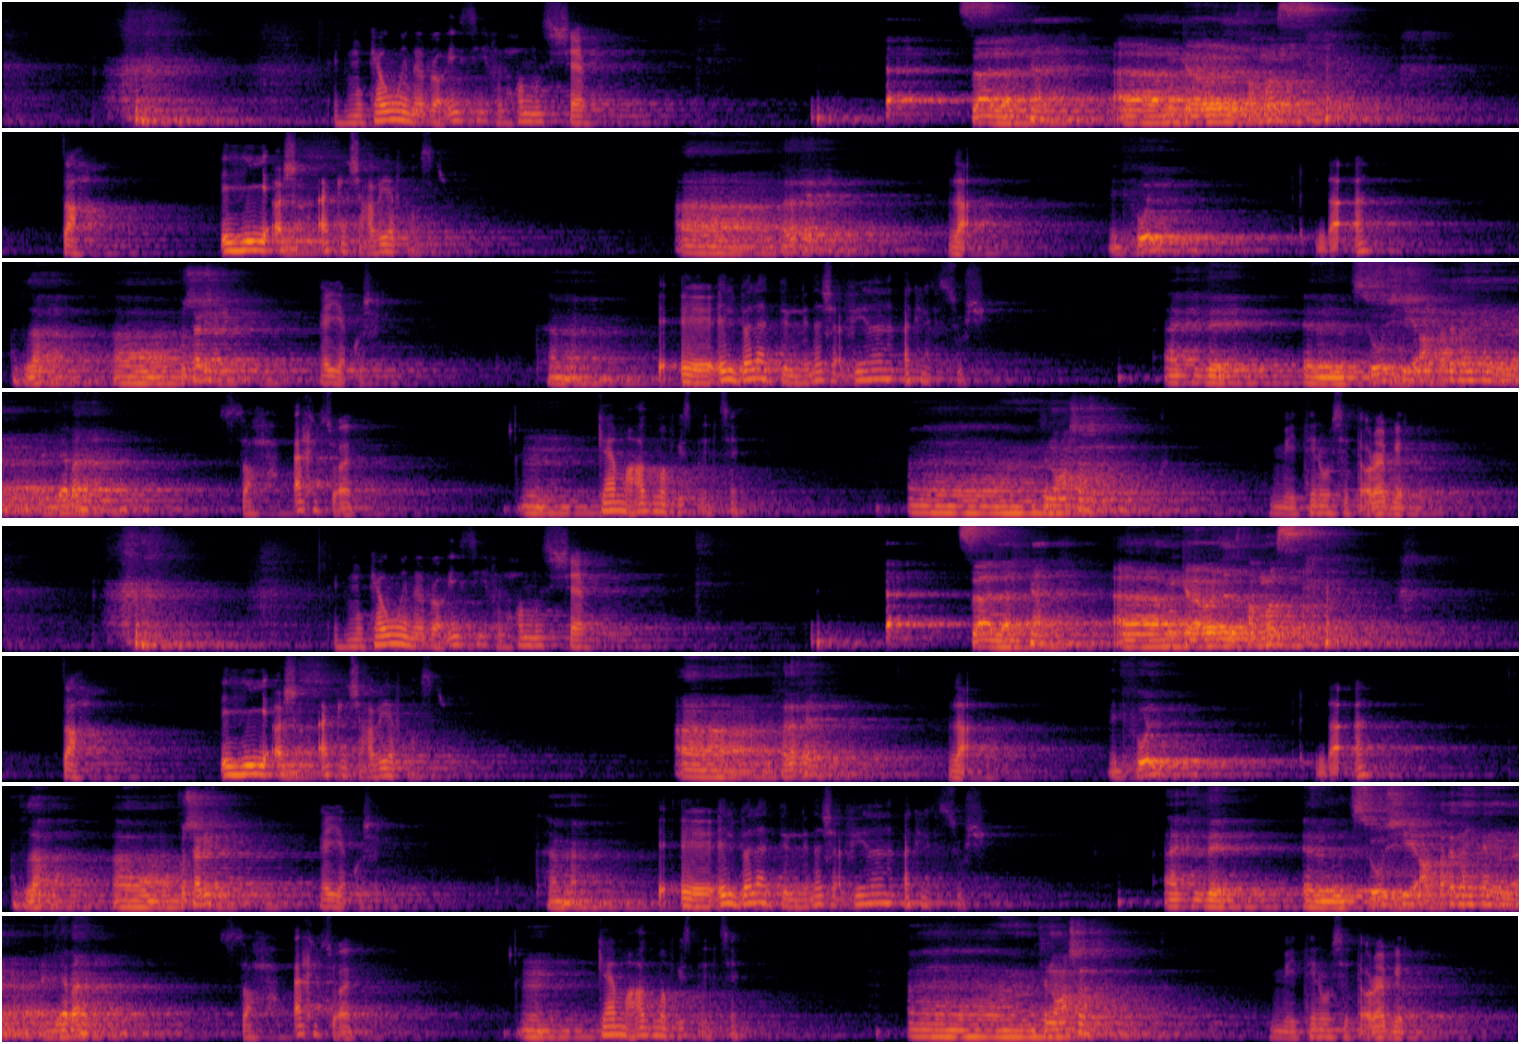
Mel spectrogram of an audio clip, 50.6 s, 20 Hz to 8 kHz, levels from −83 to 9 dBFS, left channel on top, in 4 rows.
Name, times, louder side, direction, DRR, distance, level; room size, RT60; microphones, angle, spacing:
voice 1, 0.8-1.3 2.1-2.3 8.0-8.9 9.2-11.2 11.6-11.8 15.0-15.1 18.2-19.5 21.9-22.4 25.4-25.7 26.2-27.1 29.8-30.1 35.0-35.6 36.1-38.7 42.2-42.5 45.5-47.1, right 1 dB, 50° right, -1 dB, 2.3 m, -25 dB
voice 2, 2.8-5.0 13.1-13.5 14.5-16.2 20.5-20.7 23.6-24.0 27.9-28.4 30.7-33.5 39.8-40.9 42.9-44.1 48.5-49.6, equal, 5° left, 8 dB, 1.0 m, -28 dB
29.0 x 27.0 x 5.5 m, 2.6 s
head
